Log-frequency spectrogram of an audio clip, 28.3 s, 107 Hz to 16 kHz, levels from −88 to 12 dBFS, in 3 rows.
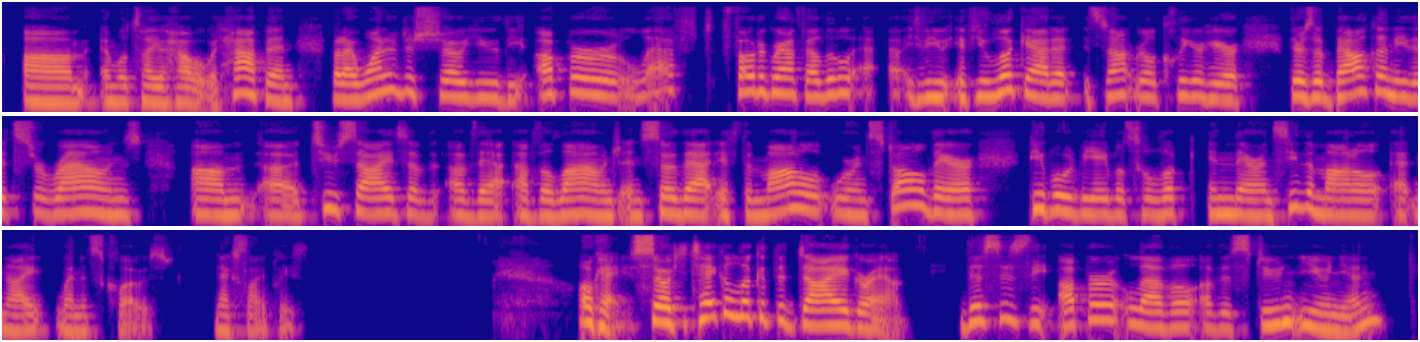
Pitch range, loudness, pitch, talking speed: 185-235 Hz, -22 LUFS, 205 Hz, 205 wpm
